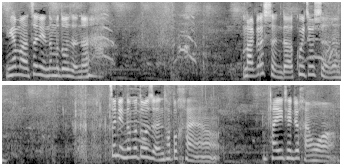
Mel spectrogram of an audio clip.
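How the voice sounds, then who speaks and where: A woman's voice: high-pitched, expressive, moderate pace, long pauses, background noise. Chatty woman. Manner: chatty, teasing, coos in baby talk. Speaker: livestream host. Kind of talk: casual livestream chat. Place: outdoor monkey park.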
